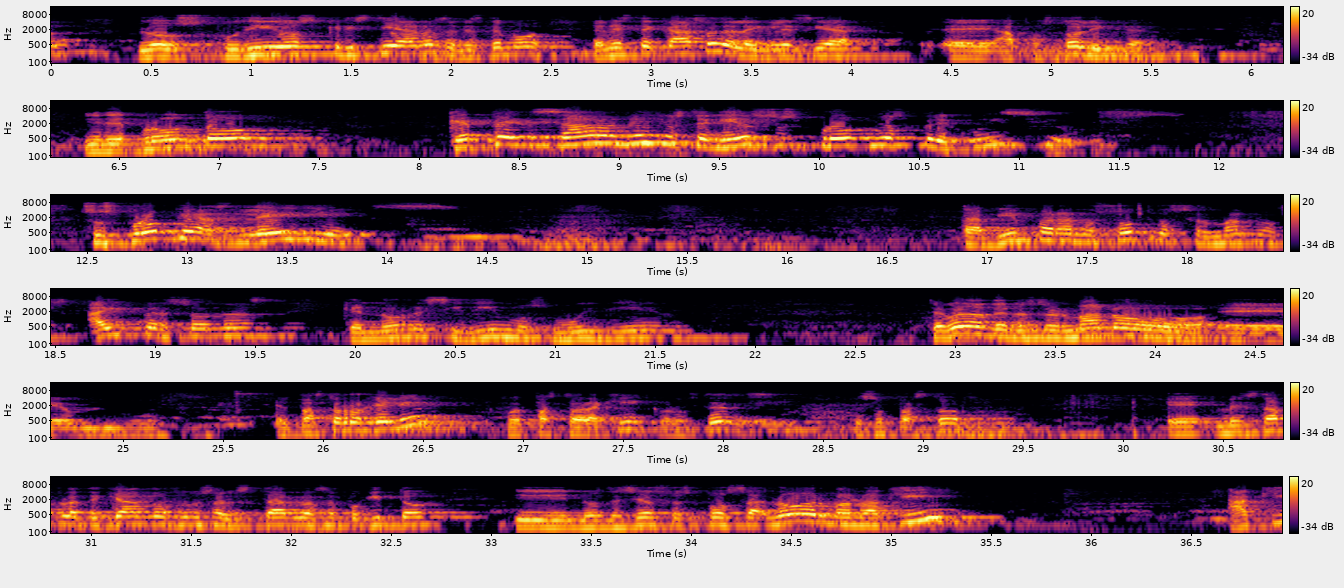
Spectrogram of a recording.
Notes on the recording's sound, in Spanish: Predica del culto matutino.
